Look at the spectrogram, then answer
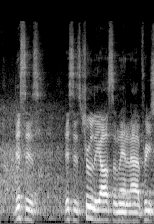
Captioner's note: laughter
